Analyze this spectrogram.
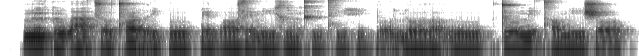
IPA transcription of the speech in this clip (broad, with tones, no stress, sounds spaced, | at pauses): m ĩ˦ k ũ˨ w a˨˦ t͡s o˨ tʰ ɔ˦ r i˨ k͡p uː˨ k͡p ɪ˨ b ɔ˨ z ɪ˦ m iː˨˦ ɣ ũ˨ kʰ i˨ tʰ iː˨ h iː˨ ɡ͡b oː˨ ɲ oː˦ l ɔ˨ l uː˦ | t uː˦ m i˦ tʰ ɔ˨ m iː˨ ʃ oː˦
